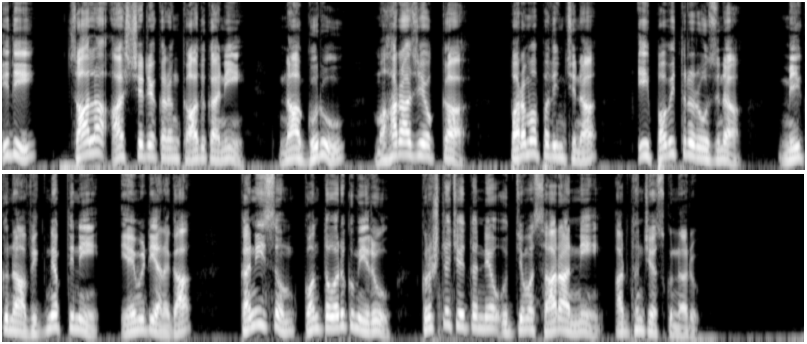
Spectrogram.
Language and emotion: Telugu, neutral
